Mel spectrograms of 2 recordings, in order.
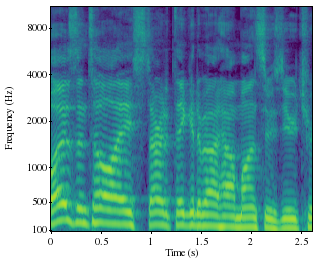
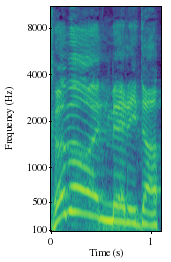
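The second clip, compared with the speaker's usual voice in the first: put-on failed Scottish accent, much higher pitch; 9 semitones higher than usual. Quoting a movie father calling to his daughter, failed scottish accent. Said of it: "That was not Scottish".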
